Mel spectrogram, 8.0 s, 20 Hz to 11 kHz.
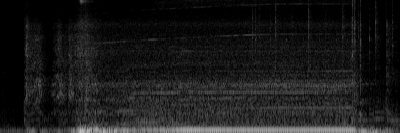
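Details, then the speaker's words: First-gen XV10 Toyota Camry after fuel pump replacement and immobiliser bypass, wires jumped at the harness. A short crank and clean catch lead to a steady, even idle with the fuel pump humming audibly; priming may be needed. Healthy start and run. "car runs and hopefully you can hear the fuel pump so you might have to prime it while trying to start it might be a bit harder to start but that will get your car running"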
